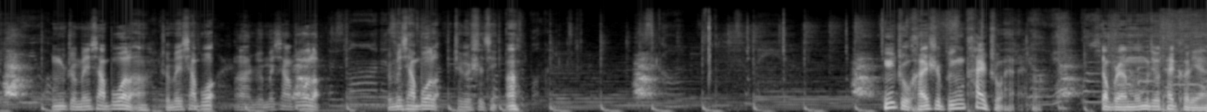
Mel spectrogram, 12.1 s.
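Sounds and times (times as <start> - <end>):
dog barking: 0.0 - 0.4, 2.9 - 3.2, 6.3 - 6.6, 8.5 - 8.8, 10.6 - 10.9
speech: 0.5 - 5.4, 8.8 - 10.4, 11.0 - 12.0.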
